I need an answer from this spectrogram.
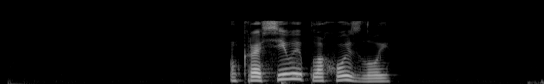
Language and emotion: Russian, neutral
